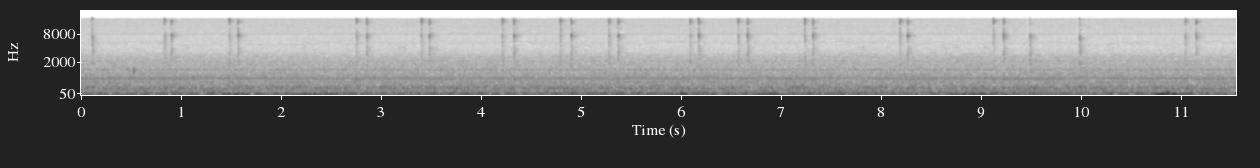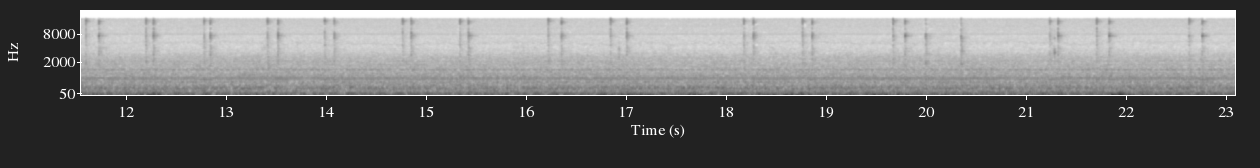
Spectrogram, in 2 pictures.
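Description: Computer mouse clicking, short sharp clicks about two or three a second in an uneven rhythm, as points of a curve are placed one by one, over a steady faint electrical hum. A couple of louder knocks stand out near the middle and near the end.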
